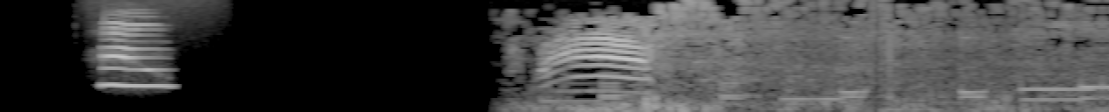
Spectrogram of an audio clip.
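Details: Korean street cat giving a short clear harmonic meow, followed by a louder arching meow and background music with melodic notes.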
